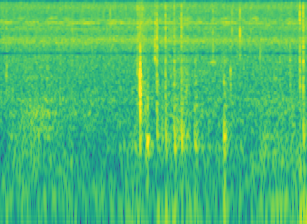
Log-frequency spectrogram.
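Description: Faint rustling in grass with a few light, irregular clicks starting about a second in.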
